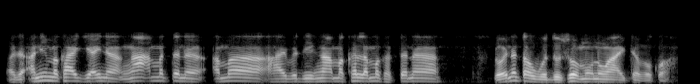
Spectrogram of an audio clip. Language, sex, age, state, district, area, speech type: Manipuri, male, 30-45, Manipur, Kangpokpi, urban, conversation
